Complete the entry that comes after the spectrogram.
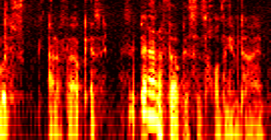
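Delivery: ordinary talk, nothing marked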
